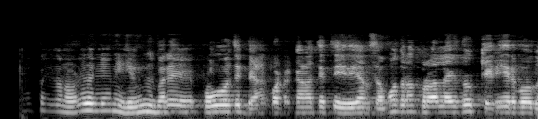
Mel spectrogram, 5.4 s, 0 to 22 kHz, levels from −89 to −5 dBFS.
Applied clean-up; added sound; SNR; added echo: neural mask model DeepFilterNet 3.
